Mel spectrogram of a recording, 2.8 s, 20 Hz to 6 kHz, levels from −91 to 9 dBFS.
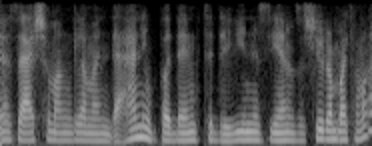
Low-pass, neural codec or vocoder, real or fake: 5.4 kHz; codec, 16 kHz in and 24 kHz out, 0.6 kbps, FocalCodec, streaming, 2048 codes; fake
